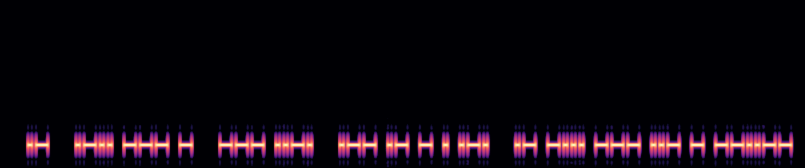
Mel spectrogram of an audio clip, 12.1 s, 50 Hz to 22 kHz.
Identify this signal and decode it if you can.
Morse code, heard as a keyed tone, about 20 wpm, 600 Hz. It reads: A LOT OF WATER ABOUT,
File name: cw-books / winnie-the-pooh / winnie-20wpm-page-0096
